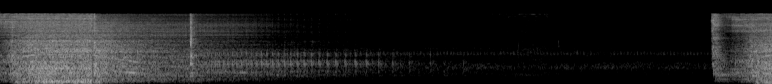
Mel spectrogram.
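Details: Beckett oil burner on boiler that kept tripping on safety, after transformer replaced and further parts checked: after a short quiet spell it lights with a clean whoomp into a steady roar, no hesitation.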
